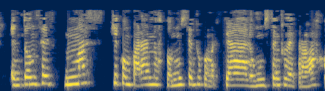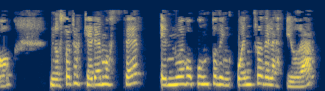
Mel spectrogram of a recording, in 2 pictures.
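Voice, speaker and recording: Her pitch fairly high and varying in an ordinary way, a woman speaks at a very slow pace. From England, London. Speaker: marketing director. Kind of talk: interview.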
